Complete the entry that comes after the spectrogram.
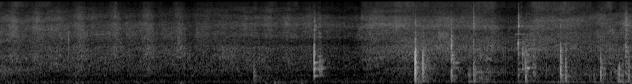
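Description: Soy-glazed food sears in a hot pan with sesame oil for a Korean dish, giving a steady close sizzle with sharp pops and crackles that grow busier in the second half.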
